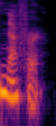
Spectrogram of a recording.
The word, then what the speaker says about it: nfr: the sounds n f r which today we pronounce as nefer this is usually translated as good beautiful or perfect now both of these words of course are used in a huge number of texts especially nefer and they're used in various ways but today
